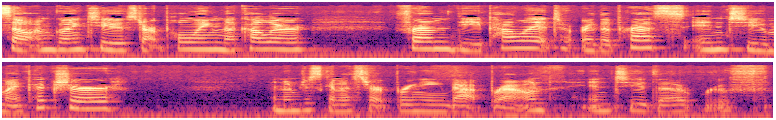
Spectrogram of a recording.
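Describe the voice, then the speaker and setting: With a bright, sharp tone and big swings in loudness, the speaker moves at a fairly slow pace with ordinary pitch variation over light background noise. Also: woman. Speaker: craft demonstrator. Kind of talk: tutorial. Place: home room. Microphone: phone near.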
